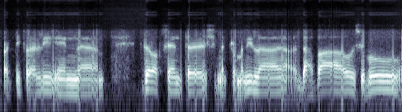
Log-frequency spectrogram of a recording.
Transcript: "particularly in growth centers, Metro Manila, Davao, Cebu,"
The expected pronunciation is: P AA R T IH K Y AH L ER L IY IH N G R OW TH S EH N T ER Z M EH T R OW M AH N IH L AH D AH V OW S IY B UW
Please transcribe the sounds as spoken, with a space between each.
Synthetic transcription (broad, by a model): P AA R T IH K Y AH L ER L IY IH N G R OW F S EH N T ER S M EH T R OW M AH N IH L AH D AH B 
